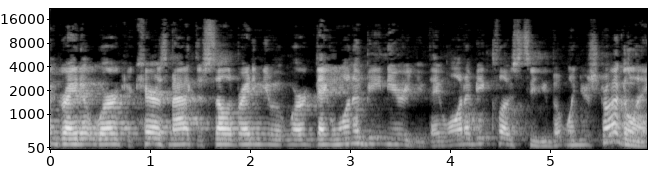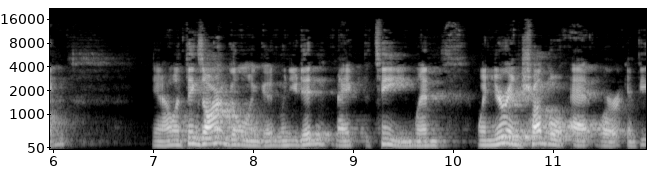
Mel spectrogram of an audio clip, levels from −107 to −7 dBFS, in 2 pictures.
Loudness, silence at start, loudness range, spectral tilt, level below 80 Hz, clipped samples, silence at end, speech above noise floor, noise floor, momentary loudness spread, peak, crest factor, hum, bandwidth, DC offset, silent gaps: -27 LUFS; 0 s; 5 LU; -4 dB/octave; -78 dBFS; under 0.1%; 0 s; 47 dB; -75 dBFS; 12 LU; -8 dBFS; 20 dB; none; 16 kHz; under 0.1%; none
